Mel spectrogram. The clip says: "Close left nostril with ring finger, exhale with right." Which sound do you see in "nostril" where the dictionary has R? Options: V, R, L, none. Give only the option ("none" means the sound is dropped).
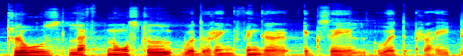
none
